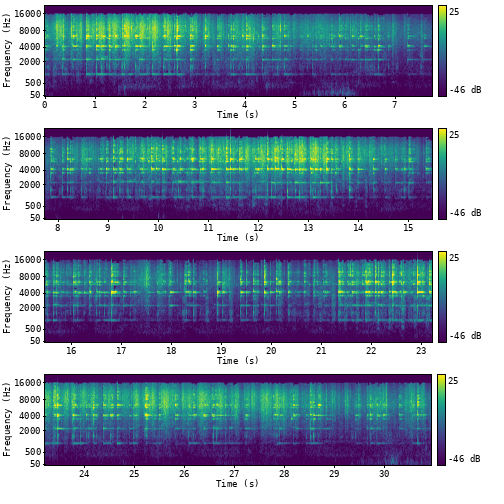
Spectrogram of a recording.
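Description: A small bell on a hunting dog's collar jingling rapidly and without a break as the setter moves through cover, dropping out briefly about seven seconds in. Its continuous ringing shows the dog is on the move rather than standing on point.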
